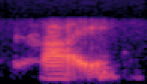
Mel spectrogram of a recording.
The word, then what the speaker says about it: Kai: For those of you who don't know me, my name is Kai. That rhymes with sky, pie, and try.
